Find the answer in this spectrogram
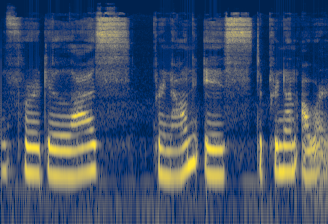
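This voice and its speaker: The woman speaks in a dark, mellow tone with an Indonesian accent. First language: Indonesian or Balinese. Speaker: university student. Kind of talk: tutorial.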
